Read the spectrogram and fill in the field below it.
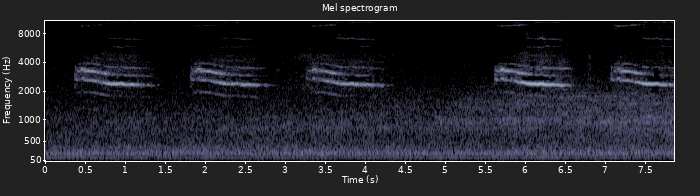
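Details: A fox plays with a chow puppy, giving high, cat-like meows, each a short falling whine repeated every second or two.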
